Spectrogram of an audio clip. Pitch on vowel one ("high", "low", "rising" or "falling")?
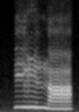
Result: high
